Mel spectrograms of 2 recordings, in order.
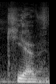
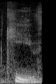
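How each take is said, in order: First: The name is said in the older, non-Ukrainian way. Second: The name is said in the Ukrainian way. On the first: This is the name as it was used back then. "It was Kiev then" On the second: This is the Ukrainian form of the name. "the Ukrainian pronunciation"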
